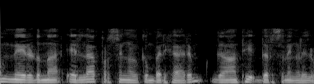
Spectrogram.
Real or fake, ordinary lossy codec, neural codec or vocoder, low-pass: real; none; none; 5.4 kHz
